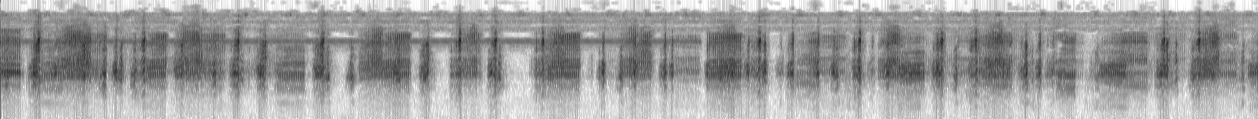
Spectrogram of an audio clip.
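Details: Waterside frogs croaking together, harsh pulsed calls stacked in overlapping bursts with a brief lull near the middle, then steady rhythmic croaking resumes over a faint high background hum.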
